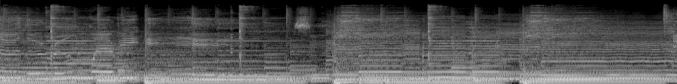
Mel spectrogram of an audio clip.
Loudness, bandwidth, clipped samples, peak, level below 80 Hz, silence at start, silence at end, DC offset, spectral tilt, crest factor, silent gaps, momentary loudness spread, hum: -17 LUFS; 17.5 kHz; under 0.1%; -4 dBFS; -26 dBFS; 0 s; 0 s; under 0.1%; -5.5 dB/octave; 14 dB; none; 4 LU; none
